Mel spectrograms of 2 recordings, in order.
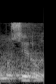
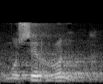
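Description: First: The word ends without a final n sound. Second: The word ends with a final n sound. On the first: The speaker calls it wrong. "jangan musirru" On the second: The speaker calls it right. "tapi musirrun"

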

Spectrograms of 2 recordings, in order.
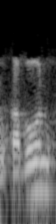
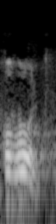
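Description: First: The word starts with a 'qa' sound. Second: The word starts with a 'qu' sound. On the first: It means acceptance, the opposite of refusal. The speaker calls it right. "أما القبول اللي هو ضد الرفض فهو بفتح القاف" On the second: It is the plural form used for admissions. The speaker calls it wrong. "يسمون القبول قبول"

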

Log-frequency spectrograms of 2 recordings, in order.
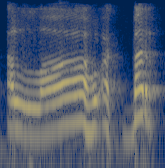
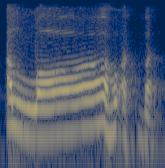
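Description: No difference in how they are said.

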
